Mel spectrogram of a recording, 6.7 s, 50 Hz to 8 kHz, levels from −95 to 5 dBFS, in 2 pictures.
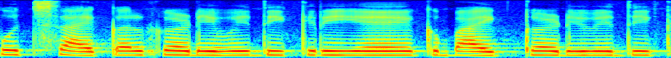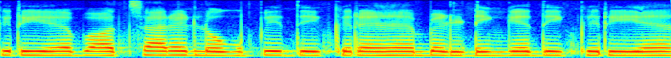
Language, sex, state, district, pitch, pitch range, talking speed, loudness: Hindi, female, Uttar Pradesh, Jalaun, 200 Hz, 195-205 Hz, 195 wpm, -14 LUFS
